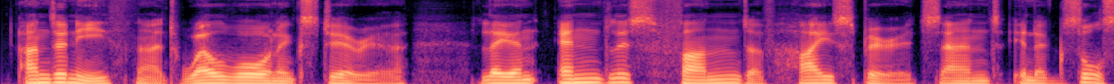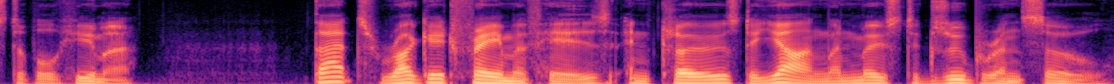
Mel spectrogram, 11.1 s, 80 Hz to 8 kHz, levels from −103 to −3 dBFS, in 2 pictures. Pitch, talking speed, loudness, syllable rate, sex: 105 Hz, 145 wpm, -19 LUFS, 4.7 syllables/s, male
